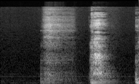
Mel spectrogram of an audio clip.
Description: My bronchitis is getting better now - no antibiotics this time - but I still have a residual chesty cough, especially first thing in the morning.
